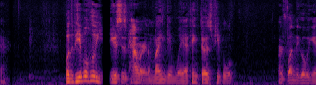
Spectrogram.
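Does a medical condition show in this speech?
No.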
